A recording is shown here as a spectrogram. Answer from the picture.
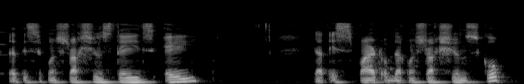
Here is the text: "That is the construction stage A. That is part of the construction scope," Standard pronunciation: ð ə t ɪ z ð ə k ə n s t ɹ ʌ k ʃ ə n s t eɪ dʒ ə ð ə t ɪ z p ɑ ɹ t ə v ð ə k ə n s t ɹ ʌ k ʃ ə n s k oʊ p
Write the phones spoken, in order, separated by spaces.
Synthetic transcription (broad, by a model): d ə t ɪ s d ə k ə n s t ɹ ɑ k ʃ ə n s t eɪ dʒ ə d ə t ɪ s p ɑ ɹ t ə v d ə k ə n s t ɹ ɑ k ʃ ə n s k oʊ p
